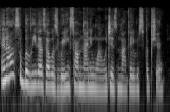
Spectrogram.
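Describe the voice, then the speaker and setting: A woman talks in an earnest, encouraging way, giving faith-based advice straight to her listeners. Her pitch sits in a middle range for a woman. She often repeats herself and stops to correct a word. The sound is dry and close, with no room echo. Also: expressive, rapid-fire, darkish tone. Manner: repeats phrases, frequent fillers and self-corrections.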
